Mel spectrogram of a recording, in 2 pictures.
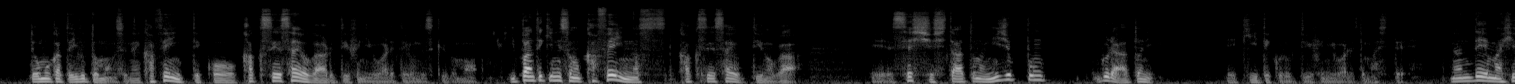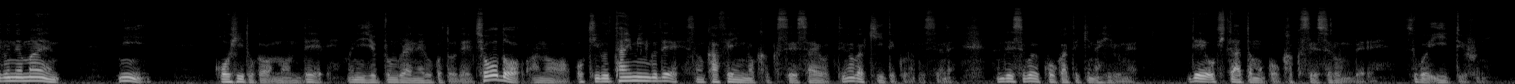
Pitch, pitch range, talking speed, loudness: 115 Hz, 90-145 Hz, 420 characters per minute, -30 LUFS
